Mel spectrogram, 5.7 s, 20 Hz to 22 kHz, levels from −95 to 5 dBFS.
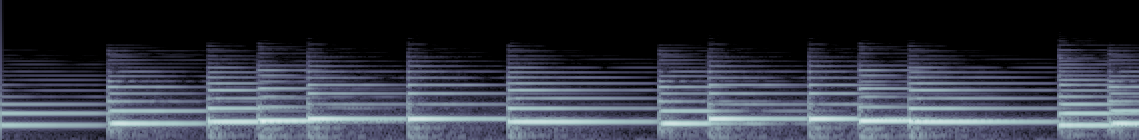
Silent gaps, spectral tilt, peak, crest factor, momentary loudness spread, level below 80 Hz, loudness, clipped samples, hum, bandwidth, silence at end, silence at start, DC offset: none; -7 dB/octave; -2 dBFS; 14 dB; 8 LU; -50 dBFS; -15 LUFS; under 0.1%; none; 5.2 kHz; 0 s; 0 s; under 0.1%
